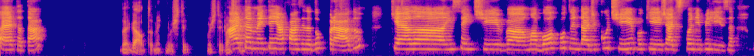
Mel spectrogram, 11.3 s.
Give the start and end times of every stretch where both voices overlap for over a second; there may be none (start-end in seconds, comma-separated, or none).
none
